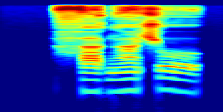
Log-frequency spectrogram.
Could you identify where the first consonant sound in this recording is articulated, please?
glottal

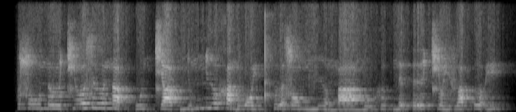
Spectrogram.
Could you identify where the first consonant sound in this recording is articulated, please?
alveolar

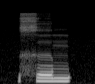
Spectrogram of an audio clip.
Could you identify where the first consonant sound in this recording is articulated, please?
velar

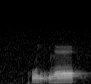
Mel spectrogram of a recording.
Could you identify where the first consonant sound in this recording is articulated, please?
velar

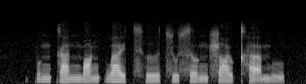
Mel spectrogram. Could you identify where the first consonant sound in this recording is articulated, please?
labial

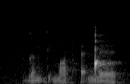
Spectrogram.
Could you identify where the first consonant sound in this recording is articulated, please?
velar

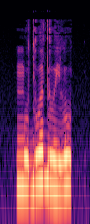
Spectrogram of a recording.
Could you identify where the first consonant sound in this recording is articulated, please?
labial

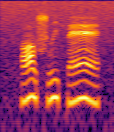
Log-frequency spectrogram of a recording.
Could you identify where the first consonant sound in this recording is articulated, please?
alveolar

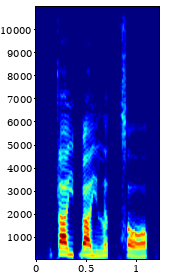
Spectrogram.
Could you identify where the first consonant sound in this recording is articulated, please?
retroflex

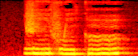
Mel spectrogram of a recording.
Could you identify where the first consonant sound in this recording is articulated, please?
labial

